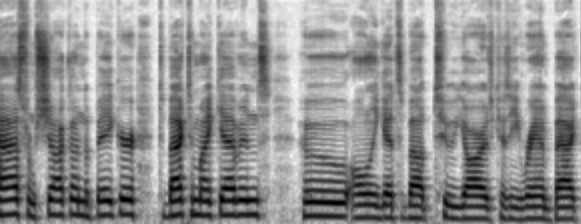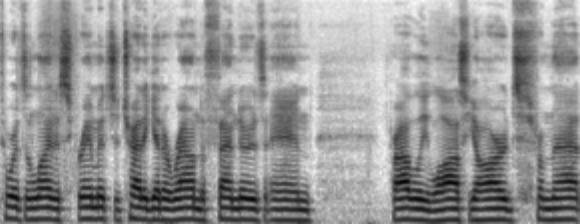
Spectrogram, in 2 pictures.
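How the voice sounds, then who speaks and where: A man with a fairly high voice speaks at a moderate pace with ordinary pitch variation. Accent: American. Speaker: livestream sports commentator. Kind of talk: live commentary. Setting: home, window open. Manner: animated.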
